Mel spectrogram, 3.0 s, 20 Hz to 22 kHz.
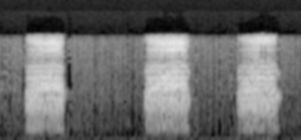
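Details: Barn owl nest, 05:14 on 26 August 2019, mouse being brought in: three loud, rough hissing screeches about half a second each, spaced roughly one second apart, with near silence between them.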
